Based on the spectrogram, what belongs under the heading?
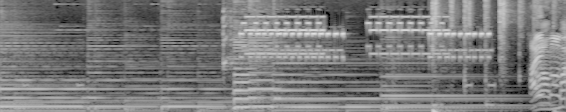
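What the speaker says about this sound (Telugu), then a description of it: "ఒక్క నిమిషం అభి, మీ ముగ్గురితో కాన్ఫరెన్స్ కాల్ మాట్లాడతాన" A phone ringtone rings for a conference call in a Telugu comedy scene, its melodic repeating tones sounding steadily over a background music bed, with brief bursts of louder chiming near the end.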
